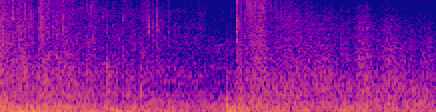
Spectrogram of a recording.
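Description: Artillery strikes destroy a church in a World War II strategy video game, giving a dense, rumbling barrage with a fresh heavy impact just past one second, all at a low, distant level.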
